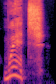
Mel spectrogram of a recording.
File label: warn witch, teengirl; survivor voice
